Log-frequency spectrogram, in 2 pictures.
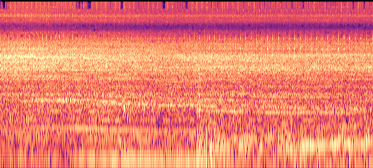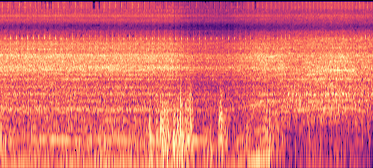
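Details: Idling petrol engine with a quick, fairly regular tick over its running note; owner asks whether it is lifter tick or worse, and the cause of the ticking is unknown.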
